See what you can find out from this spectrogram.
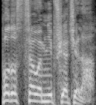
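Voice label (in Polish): Speech Pilots Torpedo Under Attack, Polish; World Of Warships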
